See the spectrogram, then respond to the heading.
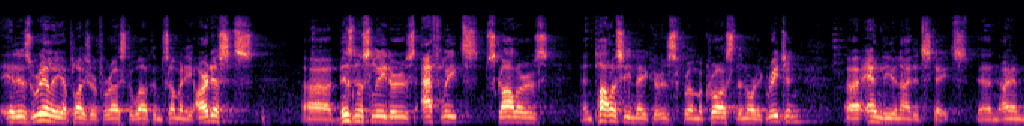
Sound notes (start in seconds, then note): none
